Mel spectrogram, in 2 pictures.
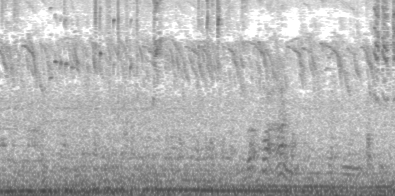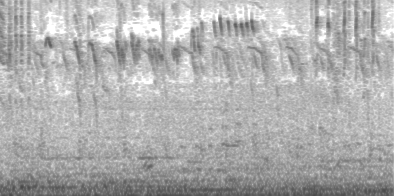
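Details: Brown-breasted sunbird kept as a songbird, singing actively with a varied repertoire: rapid high twittering sweeps and chips run together, accompanied by loud low humming noise and occasional bursts of clicking.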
